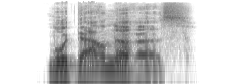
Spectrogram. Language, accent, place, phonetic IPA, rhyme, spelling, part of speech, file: German, Germany, Berlin, [moˈdɛʁnəʁəs], -ɛʁnəʁəs, moderneres, adjective, De-moderneres.ogg
- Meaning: strong/mixed nominative/accusative neuter singular comparative degree of modern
